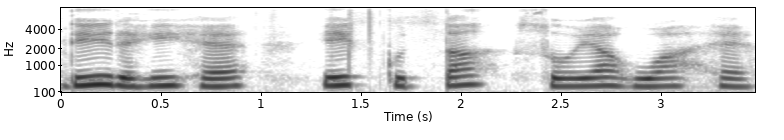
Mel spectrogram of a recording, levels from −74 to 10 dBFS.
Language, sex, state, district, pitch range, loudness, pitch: Hindi, female, Himachal Pradesh, Shimla, 230-255 Hz, -16 LUFS, 240 Hz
